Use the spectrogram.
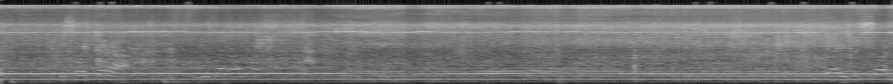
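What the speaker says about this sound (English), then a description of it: "you gotta suck out all the dust. So you just suck everything out." A vacuum draws dust out of a basement window frame before caulking, giving a loud, steady, whining drone that holds for the whole stretch, with talk faintly underneath.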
